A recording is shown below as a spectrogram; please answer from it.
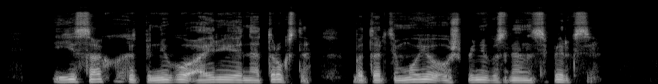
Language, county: Lithuanian, Klaipėda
